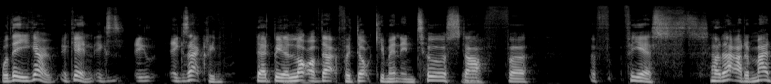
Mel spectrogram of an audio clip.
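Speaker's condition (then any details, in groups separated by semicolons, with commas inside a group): Stammer; stammer when speaking, felt to spoil acting self-tapes; repeated sounds, prolonged sounds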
